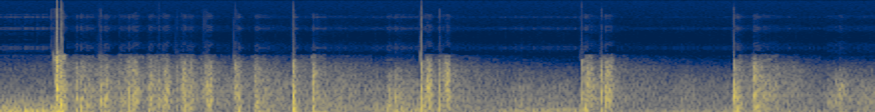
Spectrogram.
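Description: A volley of shotgun blasts fired by a group of gunmen. About half a second in comes a fast, ragged run of a dozen or so shots lasting about two and a half seconds, followed by a few scattered single shots and pairs.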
